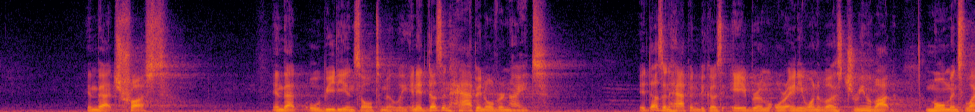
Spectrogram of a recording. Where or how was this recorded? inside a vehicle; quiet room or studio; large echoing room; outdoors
large echoing room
